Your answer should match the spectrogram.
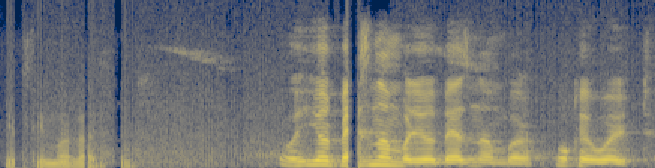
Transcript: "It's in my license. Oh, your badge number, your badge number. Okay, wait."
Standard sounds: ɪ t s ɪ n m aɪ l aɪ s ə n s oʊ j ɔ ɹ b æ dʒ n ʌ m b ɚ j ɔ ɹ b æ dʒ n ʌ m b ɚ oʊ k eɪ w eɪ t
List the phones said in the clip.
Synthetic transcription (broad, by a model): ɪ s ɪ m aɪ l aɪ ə s oʊ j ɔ ɹ b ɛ z n ʌ m b ɚ j ɔ ɹ b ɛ z n ʌ m b ɚ oʊ k eɪ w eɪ t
